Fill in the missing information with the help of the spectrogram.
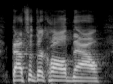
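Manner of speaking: sitcom nurse. Retold or imitated. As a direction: pop in like a sitcom neighbour. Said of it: "as though she's in a sitcom".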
